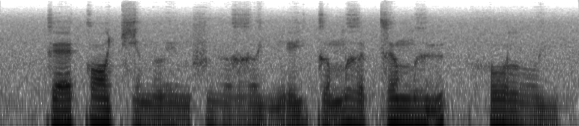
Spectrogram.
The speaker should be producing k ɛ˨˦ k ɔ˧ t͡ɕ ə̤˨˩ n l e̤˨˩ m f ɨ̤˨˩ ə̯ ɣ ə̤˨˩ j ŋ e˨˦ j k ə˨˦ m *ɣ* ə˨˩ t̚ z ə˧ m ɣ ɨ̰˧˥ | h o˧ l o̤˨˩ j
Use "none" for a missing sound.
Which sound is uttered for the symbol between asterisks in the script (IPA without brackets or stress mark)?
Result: ɣ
